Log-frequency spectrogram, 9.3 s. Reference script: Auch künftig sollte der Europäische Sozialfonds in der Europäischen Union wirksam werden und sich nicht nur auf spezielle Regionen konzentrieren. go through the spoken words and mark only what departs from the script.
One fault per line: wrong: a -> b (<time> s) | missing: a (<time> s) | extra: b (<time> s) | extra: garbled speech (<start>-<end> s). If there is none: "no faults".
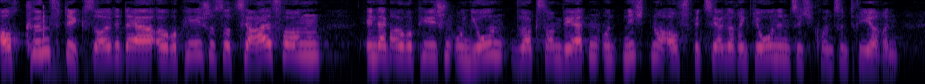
no faults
